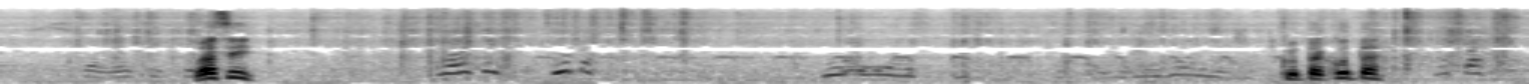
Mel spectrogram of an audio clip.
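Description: A small animal cries out several times outdoors.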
